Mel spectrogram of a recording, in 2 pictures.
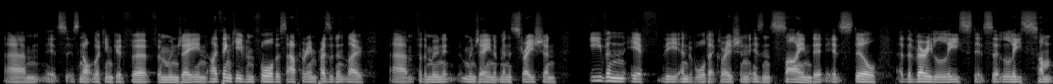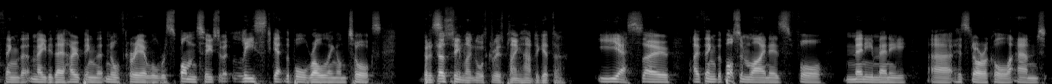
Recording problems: wrong speed, natural pitch; too fast; 1.5 times normal speed

